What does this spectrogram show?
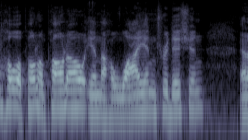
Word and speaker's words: Ho'oponopono: It's called Ho'oponopono in the Hawaiian tradition, and I wasn't even going to tell you that because now you have to write it down. And how do you spell it? Ho'oponopono.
